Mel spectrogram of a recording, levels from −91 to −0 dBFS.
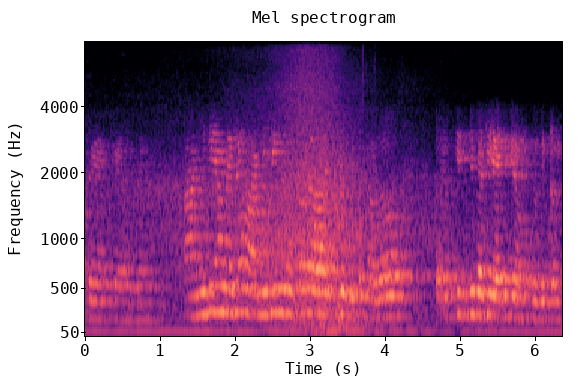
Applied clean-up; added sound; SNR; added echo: none; Car passing by; 11 dB; reverberation time 1.0 s.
